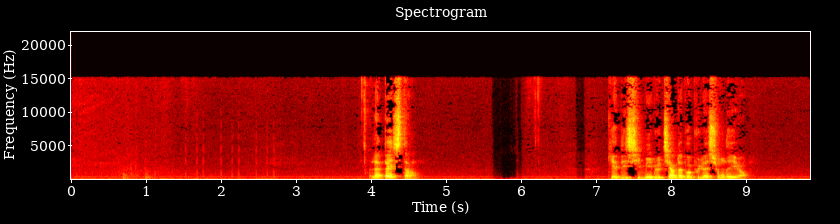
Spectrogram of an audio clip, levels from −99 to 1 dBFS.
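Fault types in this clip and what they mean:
GSM signalling bursts: from about 1.52 to 2.71 s there's that galloping dit-dit-dit of short buzzes sitting well below the speech, with the buzz pitched at about 217 Hz. That's a 2G phone nearby doing its signalling chatter: it fires off short groups of radio bursts rather than a steady carrier, and something in the audio circuit rectifies that RF into the audible pulse pattern you hear.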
